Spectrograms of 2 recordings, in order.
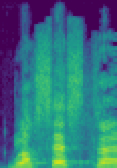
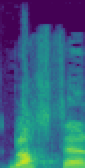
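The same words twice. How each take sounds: First: The word is said with every written syllable sounded. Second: The word is said short, with syllables dropped. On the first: The speaker calls it wrong. "உச்சரிக்கும் பொழுது Gloucester என்று சொல்ல வேண்டாம்" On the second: The speaker calls it right. "Gloucester என்று தான் சொல்வார்கள்"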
